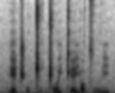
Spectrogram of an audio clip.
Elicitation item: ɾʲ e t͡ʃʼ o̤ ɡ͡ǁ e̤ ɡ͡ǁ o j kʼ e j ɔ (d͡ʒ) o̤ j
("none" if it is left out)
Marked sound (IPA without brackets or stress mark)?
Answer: d͡z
